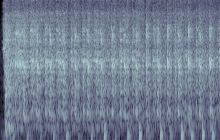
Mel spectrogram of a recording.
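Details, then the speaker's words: Scooter with no accelerator pump, stored longer than the rest of the fleet on ethanol-free fuel, cranking by starter: about three beats a second with ragged sputters and tailpipe smoke that never catch; needs choke. "Give it a couple pumps. I don't think this thing has an accelerator pump. No, it doesn't. I might just need to choke it."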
